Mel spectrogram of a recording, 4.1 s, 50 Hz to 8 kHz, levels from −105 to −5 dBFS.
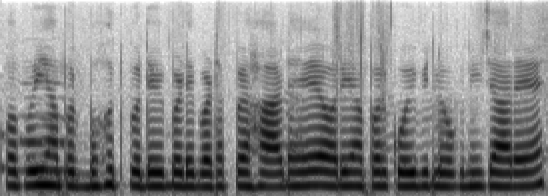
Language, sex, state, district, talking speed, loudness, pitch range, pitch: Hindi, female, Himachal Pradesh, Shimla, 275 wpm, -13 LUFS, 205-215 Hz, 210 Hz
